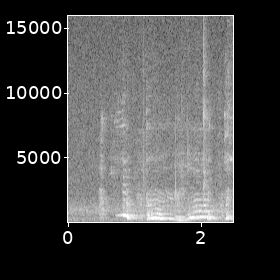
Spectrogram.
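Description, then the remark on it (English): A dog named Vance whines in a series of high, wavering, nasal cries that rise and fall in pitch, moderately loud over a quiet background. “I mean, Vance gets what he wants when he whines.”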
